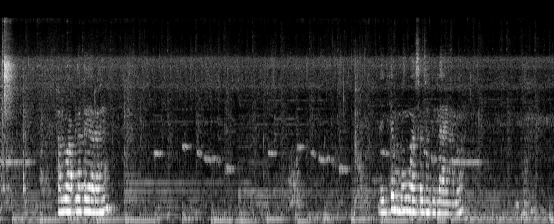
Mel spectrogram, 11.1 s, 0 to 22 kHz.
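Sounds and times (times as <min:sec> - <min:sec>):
wooden spatula stirring in pan: 0:00.0 - 0:10.4
food sizzling in oil: 0:00.0 - 0:11.0
soft background music: 0:00.0 - 0:11.0.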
